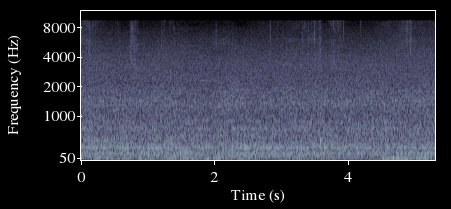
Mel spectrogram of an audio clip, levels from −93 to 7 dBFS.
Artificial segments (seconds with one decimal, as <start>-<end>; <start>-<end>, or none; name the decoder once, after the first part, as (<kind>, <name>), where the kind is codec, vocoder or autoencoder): 1.5-2.6 (codec, SNAC)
